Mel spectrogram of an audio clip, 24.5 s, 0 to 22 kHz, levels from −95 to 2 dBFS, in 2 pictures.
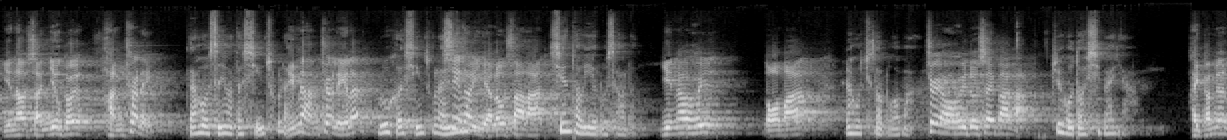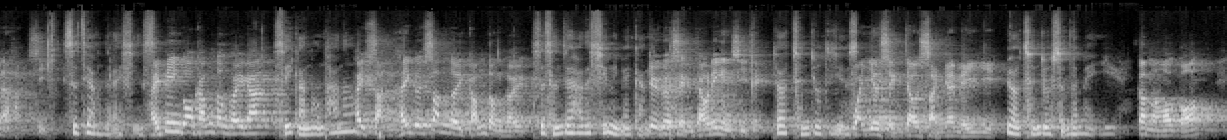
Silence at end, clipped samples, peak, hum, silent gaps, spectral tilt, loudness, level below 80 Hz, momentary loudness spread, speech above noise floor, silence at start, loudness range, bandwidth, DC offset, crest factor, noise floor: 0 s; under 0.1%; -2 dBFS; none; none; -4 dB/octave; -16 LUFS; -66 dBFS; 9 LU; 38 dB; 0 s; 3 LU; 16.5 kHz; under 0.1%; 16 dB; -53 dBFS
